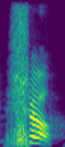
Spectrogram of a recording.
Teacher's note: इस स का उच्चारण करो, लेकिन दंत से नहीं तालु से करना है।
